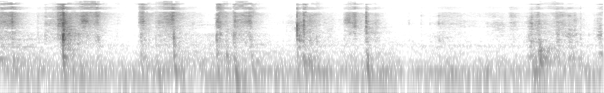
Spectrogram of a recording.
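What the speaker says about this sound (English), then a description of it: "I'm going to pull another tarot card" A tarot deck being shuffled, with quick papery riffles and soft card snaps, followed by a single card drawn from the deck. The sounds are close and quiet, with no one talking.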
